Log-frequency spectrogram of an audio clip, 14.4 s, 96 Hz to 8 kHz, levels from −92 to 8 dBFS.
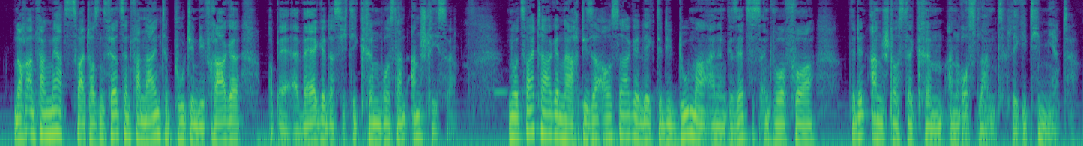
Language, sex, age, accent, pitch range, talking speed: German, male, 60-79, German, 80-105 Hz, 155 wpm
